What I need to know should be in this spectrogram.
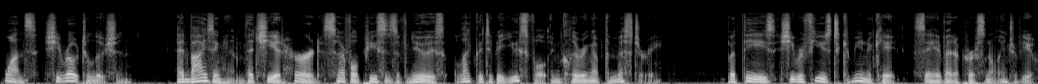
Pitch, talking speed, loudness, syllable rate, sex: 100 Hz, 200 wpm, -19 LUFS, 6.7 syllables/s, male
